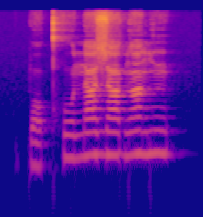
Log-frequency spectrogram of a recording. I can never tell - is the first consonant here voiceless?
yes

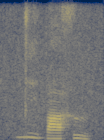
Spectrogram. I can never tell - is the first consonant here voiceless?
no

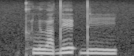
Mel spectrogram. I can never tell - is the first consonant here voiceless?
yes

